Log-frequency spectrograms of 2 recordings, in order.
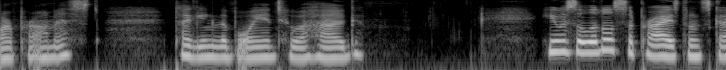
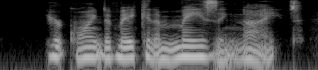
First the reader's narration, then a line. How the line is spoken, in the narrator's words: he murmured against the boy's hair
